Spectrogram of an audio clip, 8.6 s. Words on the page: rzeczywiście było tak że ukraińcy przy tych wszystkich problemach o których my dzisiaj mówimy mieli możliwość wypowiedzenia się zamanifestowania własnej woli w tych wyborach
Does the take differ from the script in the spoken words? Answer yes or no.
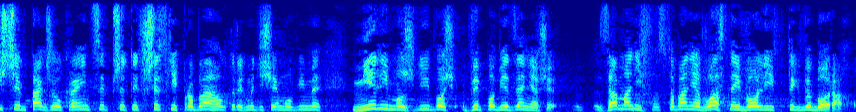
yes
